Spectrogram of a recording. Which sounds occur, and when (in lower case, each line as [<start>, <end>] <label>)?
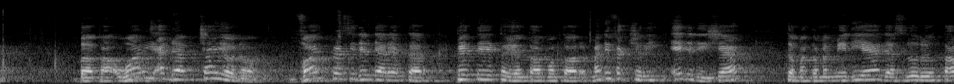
[0.00, 0.09] generic impact sounds
[0.00, 9.54] inside a large room or hall
[0.22, 0.46] surface contact
[0.48, 0.56] generic impact sounds
[0.79, 2.52] male speech
[2.62, 2.70] tick
[2.89, 4.30] male speech
[4.32, 4.51] breathing
[4.35, 4.42] generic impact sounds
[4.55, 6.55] male speech
[4.96, 5.01] generic impact sounds
[5.53, 5.65] generic impact sounds
[5.86, 5.94] tick
[6.67, 7.38] male speech
[7.48, 7.77] breathing
[7.87, 9.54] male speech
